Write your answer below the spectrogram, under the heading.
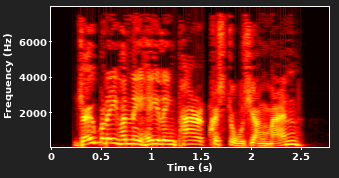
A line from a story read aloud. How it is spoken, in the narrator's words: snapped the woman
